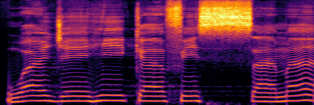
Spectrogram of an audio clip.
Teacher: Huruf ma kita panjangkan empat atau lima harakat karena di depan huruf ma terdapat alif yang di atasnya terdapat tanda garis bacaan panjang empat atau lima harakat ya. · di sini kita sukunkan huruf hamzah atau i ya. Kita sukunkan karena terdapat tanda berhenti atau waqaf, yaitu waqaf jaiz.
